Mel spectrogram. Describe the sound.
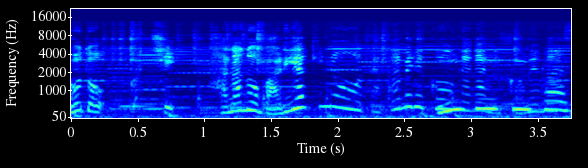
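Faint television sound playing in the room: a steady flow of bleating, sheep-like calls mixed with talking, wavering in pitch throughout.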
